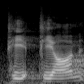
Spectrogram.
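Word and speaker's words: paean: And they said, we P-E-A-E-N, peon, it's pronounced in English.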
